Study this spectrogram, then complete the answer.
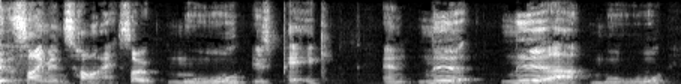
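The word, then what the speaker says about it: หมู: So it makes a rising tone, mu, and that means pig in Thai. Now, in English, we have pig and pork, and it's really the same in Thai. So mu is pig, and nua mu is pork.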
